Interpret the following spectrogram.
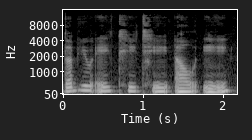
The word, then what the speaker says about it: wattle: So now the next stitch, we're going to work another wattle stitch, and that is spelled W-A-T-T-L-E. It's not like wattle like a duck, but it's wattle with a T.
